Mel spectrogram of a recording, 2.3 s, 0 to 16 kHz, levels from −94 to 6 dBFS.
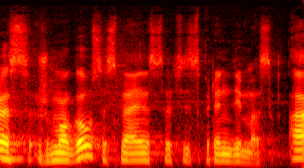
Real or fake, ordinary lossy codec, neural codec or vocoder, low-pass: real; MP3, 96 kbps; none; 14.4 kHz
